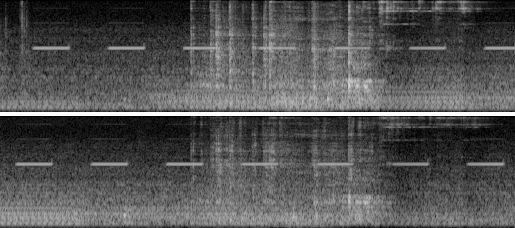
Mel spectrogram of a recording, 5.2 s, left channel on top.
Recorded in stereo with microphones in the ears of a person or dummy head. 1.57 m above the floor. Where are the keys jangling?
60° left (ahead or behind), 6.5 m; by 4.8 s 70° left (ahead or behind), 3.5 m.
